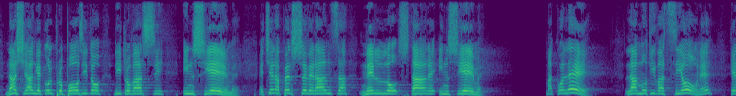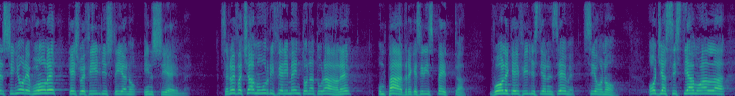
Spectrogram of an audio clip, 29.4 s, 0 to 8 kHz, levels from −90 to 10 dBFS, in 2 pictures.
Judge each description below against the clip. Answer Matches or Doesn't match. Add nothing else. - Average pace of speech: Doesn't match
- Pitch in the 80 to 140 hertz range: Doesn't match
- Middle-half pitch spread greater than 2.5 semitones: Matches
